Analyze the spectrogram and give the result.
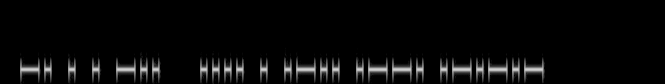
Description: Morse code, heard as a keyed tone, about 21 wpm, 700 Hz. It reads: NEED HELP.
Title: Sentences with 3-Word Phrases - Spoken Beginning - 20wpm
